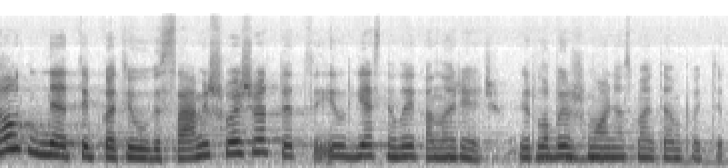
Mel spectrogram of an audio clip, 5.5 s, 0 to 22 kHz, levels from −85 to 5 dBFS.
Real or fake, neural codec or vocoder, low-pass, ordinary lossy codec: fake; vocoder, 44.1 kHz, 128 mel bands every 256 samples, BigVGAN v2; 14.4 kHz; Opus, 32 kbps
